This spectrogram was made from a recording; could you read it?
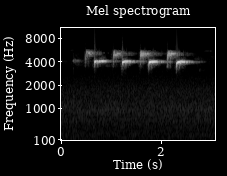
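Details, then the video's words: Great tit repeating a bright two-note phrase four times, a high note dropping to a lower one, about twice a second, against a quiet background. "Great tit"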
